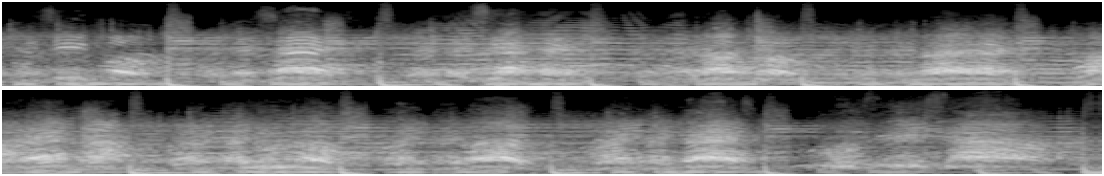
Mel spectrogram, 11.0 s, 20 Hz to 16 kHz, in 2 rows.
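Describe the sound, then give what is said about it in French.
A protest crowd in Mexico honoring the 43 missing students of Ayotzinapa chants a countdown to 43 in loud unison, with each number voiced in a steady rhythmic pulse of many voices. “Et là, c'est le décompte jusqu'à 43 pour rendre hommage aux 43 disparus.”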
